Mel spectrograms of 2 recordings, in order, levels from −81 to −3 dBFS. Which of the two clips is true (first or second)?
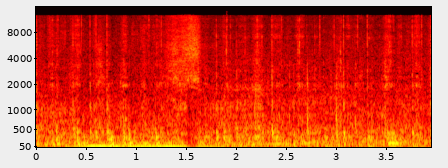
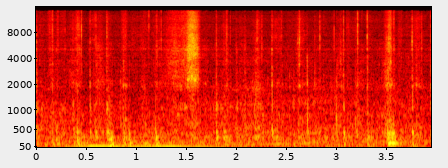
first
